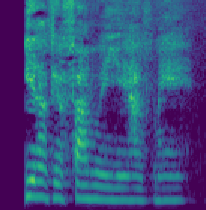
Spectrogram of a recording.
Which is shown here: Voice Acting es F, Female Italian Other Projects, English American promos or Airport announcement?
Voice Acting es F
